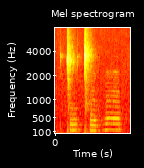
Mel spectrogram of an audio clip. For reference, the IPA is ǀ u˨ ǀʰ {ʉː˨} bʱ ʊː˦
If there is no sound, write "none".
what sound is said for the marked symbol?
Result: ʊː˨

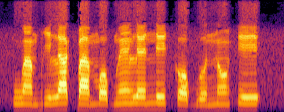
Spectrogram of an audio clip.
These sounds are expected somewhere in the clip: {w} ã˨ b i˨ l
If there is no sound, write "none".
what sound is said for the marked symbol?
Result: w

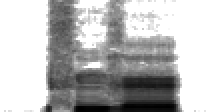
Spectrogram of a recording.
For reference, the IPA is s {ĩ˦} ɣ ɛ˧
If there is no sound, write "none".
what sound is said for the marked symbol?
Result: ĩ˦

